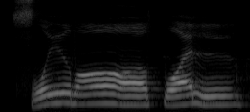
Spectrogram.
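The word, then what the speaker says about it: صراط: Siratal, sama nih hukumnya, cara bacanya seperti di ayat yang 6 tadi ya. Siratal, alnya jangan sampai tebal.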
